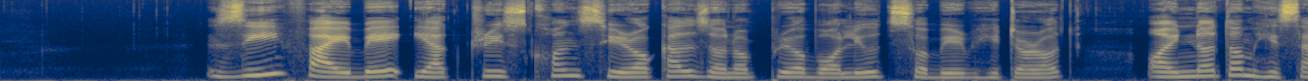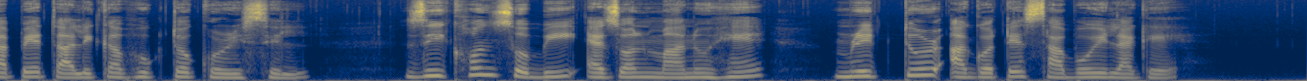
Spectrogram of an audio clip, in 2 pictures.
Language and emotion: Assamese, neutral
